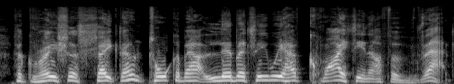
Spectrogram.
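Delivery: busy housekeeper in a hurry; brisk Miss Pross. A narrator's reading.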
